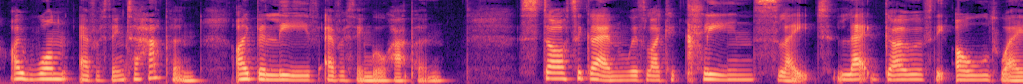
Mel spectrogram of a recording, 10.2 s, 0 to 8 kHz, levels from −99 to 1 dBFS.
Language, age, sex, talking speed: English, 30-49, female, 135 wpm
